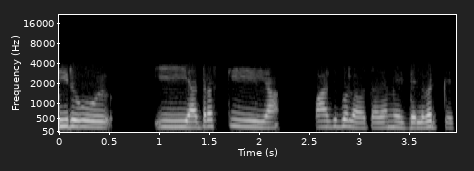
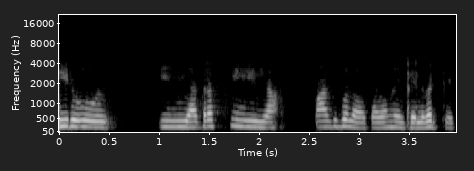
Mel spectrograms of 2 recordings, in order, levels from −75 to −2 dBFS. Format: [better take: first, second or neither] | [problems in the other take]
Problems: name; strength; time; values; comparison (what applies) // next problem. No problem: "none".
first | noise reduction (neural mask model DeepFilterNet 3)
